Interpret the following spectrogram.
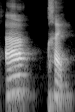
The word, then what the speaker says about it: après: De la même façon, on ne prononce pas le S. Souvent, quand le S est à la fin du mot, on ne prononce pas. Donc, après.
